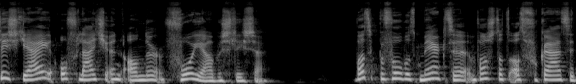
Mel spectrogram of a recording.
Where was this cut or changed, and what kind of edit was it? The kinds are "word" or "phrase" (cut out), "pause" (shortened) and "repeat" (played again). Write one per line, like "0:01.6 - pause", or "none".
none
